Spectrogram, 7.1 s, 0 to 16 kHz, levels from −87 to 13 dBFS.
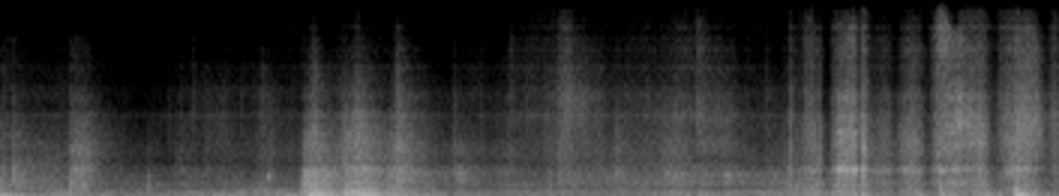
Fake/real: fake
